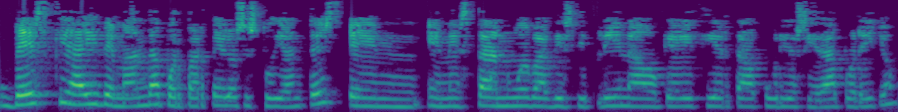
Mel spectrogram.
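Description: A woman's plain, everyday voice, fairly high in pitch, at a moderate pace with hardly any pauses, fairly even intonation and big swings in loudness. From Spain, Madrid. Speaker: lawyer and podcast host. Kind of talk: interview.

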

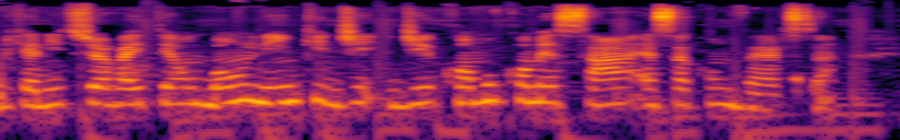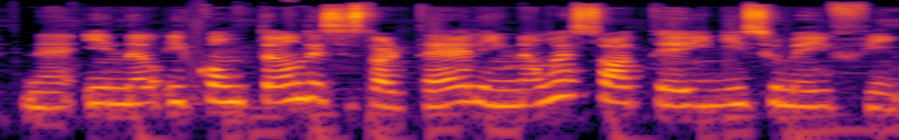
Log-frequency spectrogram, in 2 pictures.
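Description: This woman has an ordinary speaking voice, fairly high in pitch. Her intonation is fairly even and her pace moderate. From Rio Grande do Sul, Brazil. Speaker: HR business partner. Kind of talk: interview.

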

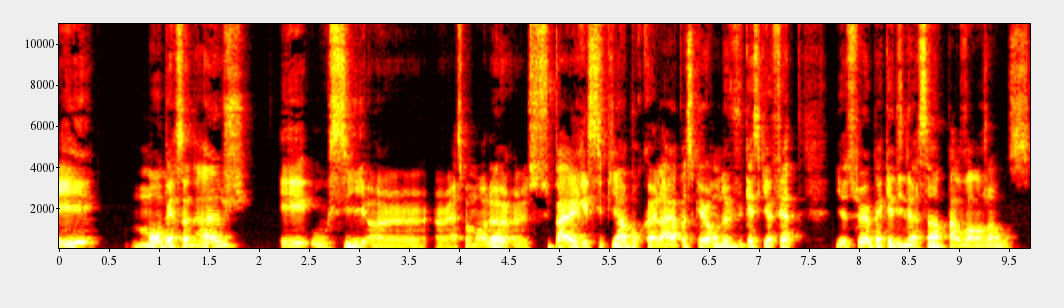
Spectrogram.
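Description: A man with an ordinary speaking voice, fairly high pitch and ordinary pitch variation talks at a moderate pace on a very clean recording with a silent background. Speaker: larp organizer. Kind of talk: casual interview.

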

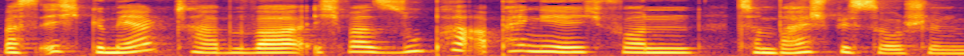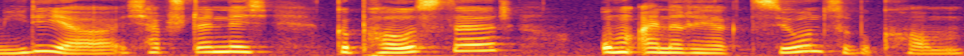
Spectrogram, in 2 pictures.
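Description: A woman in a normal speaking voice, fairly slow, with ordinary pitch variation, on a very clean recording with a silent background. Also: fairly high pitch for a woman. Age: 20s. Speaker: self-development podcaster. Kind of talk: casual personal monologue.

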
